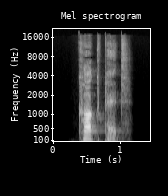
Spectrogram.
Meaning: 1. in the aviation the room, where the pilot and the co-pilot steer the aircraft; cockpit 2. in the car industry the front area, where the driver and the front-seat passenger seats are; cockpit
- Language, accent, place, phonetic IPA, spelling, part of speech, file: German, Germany, Berlin, [ˈkɔkˌpɪt], Cockpit, noun, De-Cockpit.ogg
